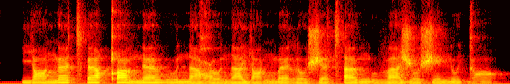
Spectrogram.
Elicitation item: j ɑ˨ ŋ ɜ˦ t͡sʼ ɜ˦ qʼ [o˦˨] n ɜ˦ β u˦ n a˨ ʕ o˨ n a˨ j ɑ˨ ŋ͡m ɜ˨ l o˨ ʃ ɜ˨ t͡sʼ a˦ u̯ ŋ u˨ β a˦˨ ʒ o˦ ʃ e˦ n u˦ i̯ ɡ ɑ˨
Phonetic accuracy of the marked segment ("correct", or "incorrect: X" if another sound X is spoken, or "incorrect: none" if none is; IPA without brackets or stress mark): correct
